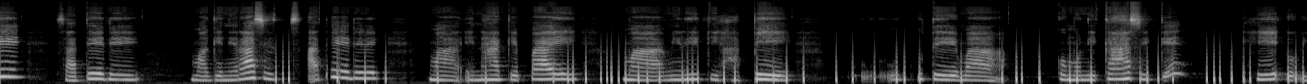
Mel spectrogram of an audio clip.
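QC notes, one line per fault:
2.76 to 13.08 s, train of clicks: irregular ticking and popping about 15 dB above the speech, roughly 5.6 clicks per second, continuing through pauses to the end. Same-shaped pulses at an uneven pace most likely come from nearby equipment interference or a faulty connection or power supply.
2.99 to 4.46 s, repeated packet loss (robotic sound): choppy speech with pieces missing. Six successive gaps, the longest 79 ms, were patched by extending the preceding sound, covering 224 ms in all, about 15% of this stretch, so the concealment itself is audible.
6.39 to 6.94 s, jitter buffer speed-up: speech sounds briefly hurried at 107% speed while pitch stays unchanged. An overfilled receive buffer was trimmed by cutting out short pitch-period slices repeatedly, removing around 40 ms to bring latency back down.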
